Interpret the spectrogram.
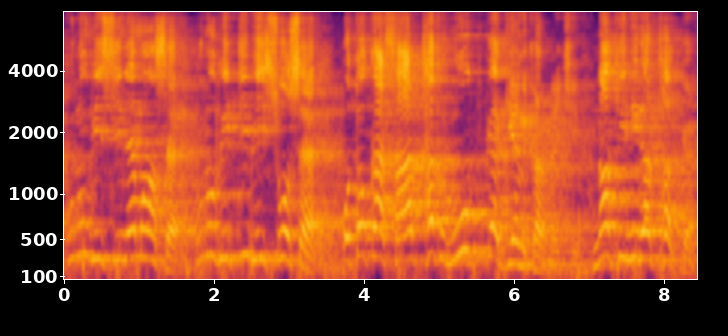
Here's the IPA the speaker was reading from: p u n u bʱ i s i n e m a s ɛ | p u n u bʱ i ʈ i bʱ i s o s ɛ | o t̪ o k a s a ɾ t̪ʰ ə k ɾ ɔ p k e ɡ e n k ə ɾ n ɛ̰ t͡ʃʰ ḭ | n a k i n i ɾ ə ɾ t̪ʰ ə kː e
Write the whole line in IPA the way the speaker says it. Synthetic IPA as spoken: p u n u bʱ i s i n e m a s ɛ | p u n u bʱ i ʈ i bʱ i s o s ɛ | o t̪ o k a s a ɾ t̪ʰ ə k ɾ u p k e ɡ e n k ə ɾ n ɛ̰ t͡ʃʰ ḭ | n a k i n i ɾ ə ɾ t̪ʰ ə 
